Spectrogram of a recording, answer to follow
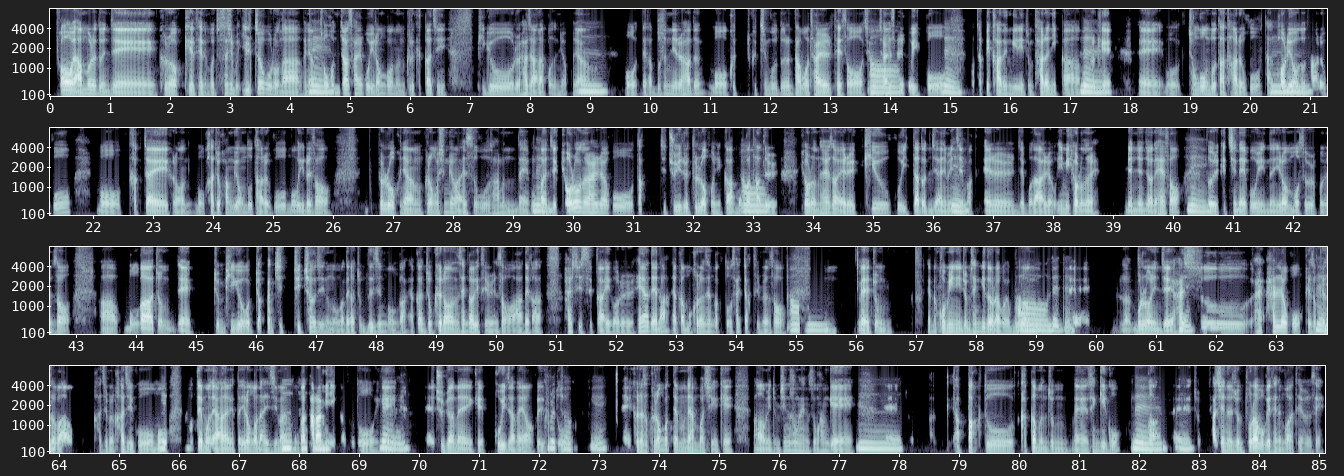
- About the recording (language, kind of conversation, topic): Korean, advice, 사회적 기대와 비교 압박을 어떻게 극복할 수 있나요?
- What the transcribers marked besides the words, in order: teeth sucking; teeth sucking; other background noise; lip smack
